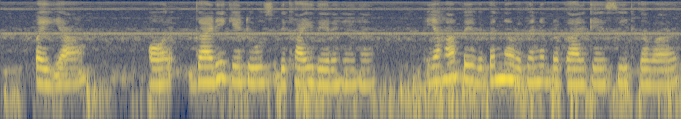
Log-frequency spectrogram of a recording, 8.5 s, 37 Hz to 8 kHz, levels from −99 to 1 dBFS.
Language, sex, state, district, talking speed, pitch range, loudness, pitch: Hindi, female, Rajasthan, Bikaner, 125 wpm, 175-195 Hz, -15 LUFS, 185 Hz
